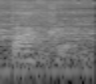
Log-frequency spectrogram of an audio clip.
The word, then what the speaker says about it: пока: Пока. Okay, it's пока. No, пока. Or like bye-bye. Пока-пока. Пока-пока. Is that right? So, the stress placement on the last syllable.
